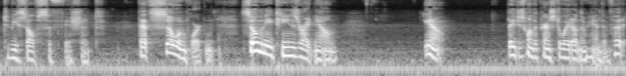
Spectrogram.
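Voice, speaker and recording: Gravelly, husky-voiced woman therapist. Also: very deep voice, low-quality recording. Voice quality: gravelly, shaky voice. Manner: earnest, pleading, repeats herself. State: getting a cold. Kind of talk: casual advice to camera.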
